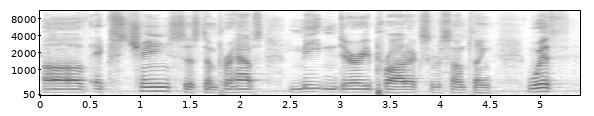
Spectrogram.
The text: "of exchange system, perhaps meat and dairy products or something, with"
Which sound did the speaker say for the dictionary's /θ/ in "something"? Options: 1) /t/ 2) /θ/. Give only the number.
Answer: 2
